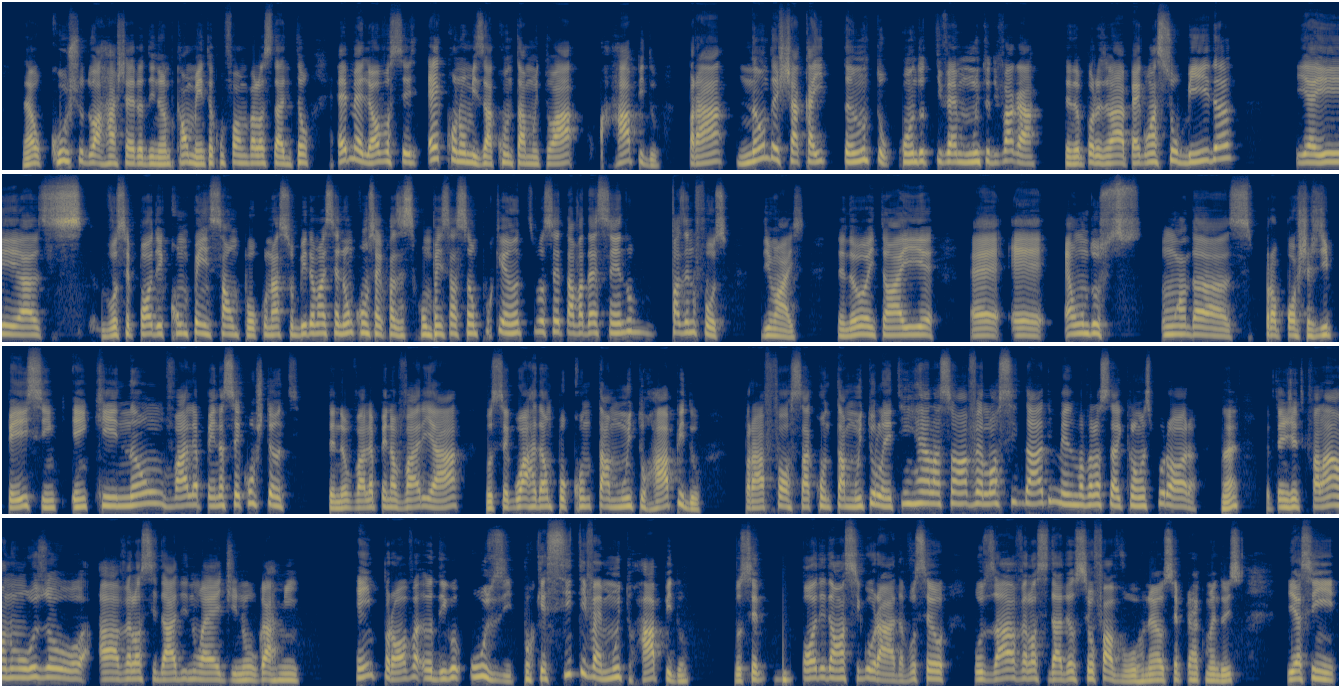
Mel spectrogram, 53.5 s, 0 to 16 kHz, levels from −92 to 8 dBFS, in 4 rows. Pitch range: 155-200 Hz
